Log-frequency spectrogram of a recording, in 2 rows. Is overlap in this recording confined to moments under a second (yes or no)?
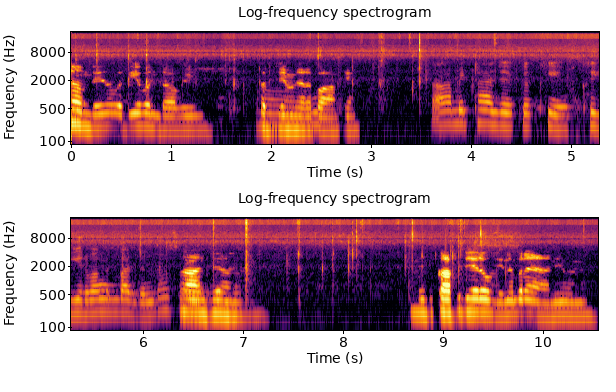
yes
